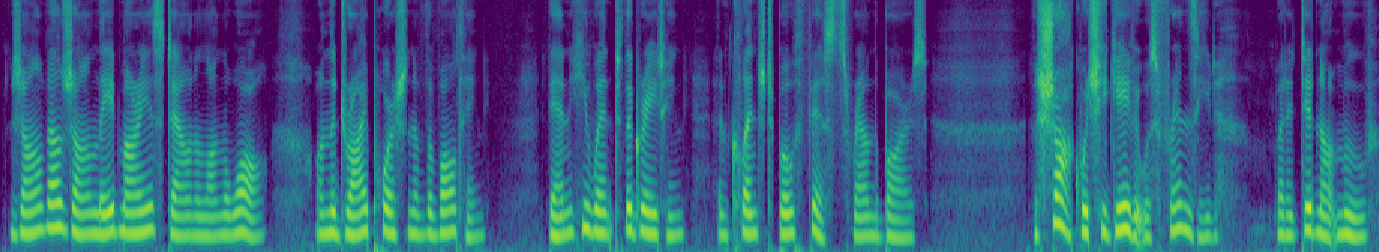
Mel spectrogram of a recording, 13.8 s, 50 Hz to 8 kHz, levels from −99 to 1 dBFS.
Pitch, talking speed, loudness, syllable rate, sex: 200 Hz, 180 wpm, -19 LUFS, 4.6 syllables/s, female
